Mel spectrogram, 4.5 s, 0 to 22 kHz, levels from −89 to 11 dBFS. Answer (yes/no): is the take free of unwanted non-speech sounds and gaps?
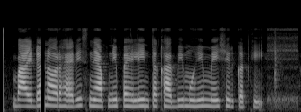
no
